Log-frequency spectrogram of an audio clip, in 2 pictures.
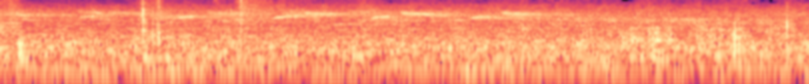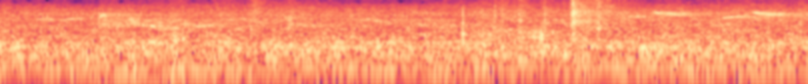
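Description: A bird chirping in two runs of quick, high, repeated notes, over a steady background hiss, with a few faint clicks.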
